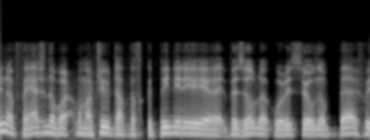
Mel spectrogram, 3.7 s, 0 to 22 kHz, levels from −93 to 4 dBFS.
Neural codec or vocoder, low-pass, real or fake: codec, 16 kHz in and 24 kHz out, 0.4 kbps, LongCat-Audio-Codec, four codebook decoder; 7.2 kHz; fake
